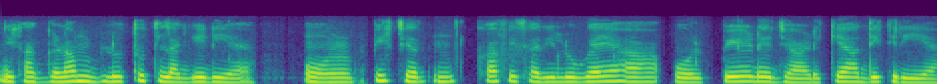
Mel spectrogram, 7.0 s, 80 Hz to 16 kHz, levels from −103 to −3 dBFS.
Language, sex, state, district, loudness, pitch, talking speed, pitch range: Marwari, female, Rajasthan, Nagaur, -15 LUFS, 200 Hz, 155 wpm, 190-210 Hz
